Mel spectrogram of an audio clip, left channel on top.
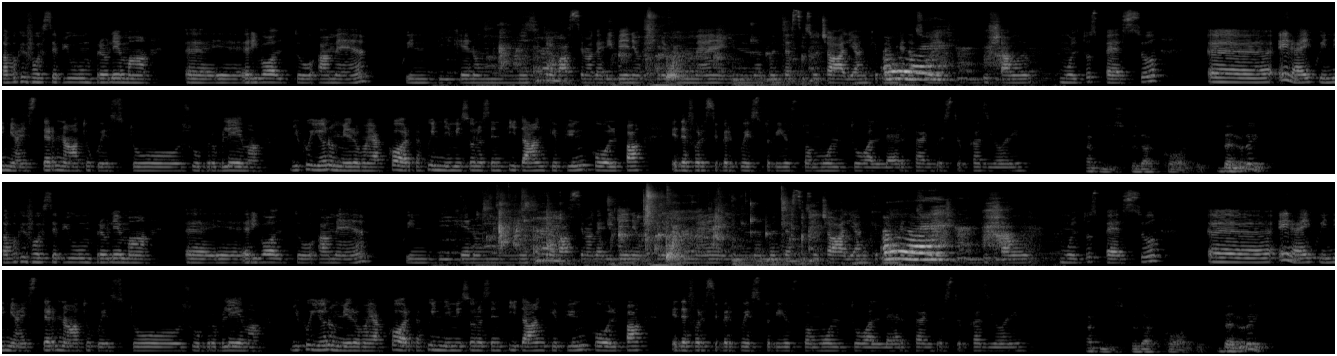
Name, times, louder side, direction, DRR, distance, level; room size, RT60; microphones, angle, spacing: voice 1, 0.0-3.6 4.0-10.3 10.6-11.8 12.1-23.5, left 1 dB, 15° left, 0.3 m, -44 dB
Child speech kid speaking / Bathtub (filling or washing), 4.7-5.7 6.0-10.3, right 4 dB, 90° right, 0.4 m, -36 dB
voice 2, 24.2-25.9, equal, 70° left, 1.0 m, -48 dB
2.5 x 2.2 x 2.6 m
head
